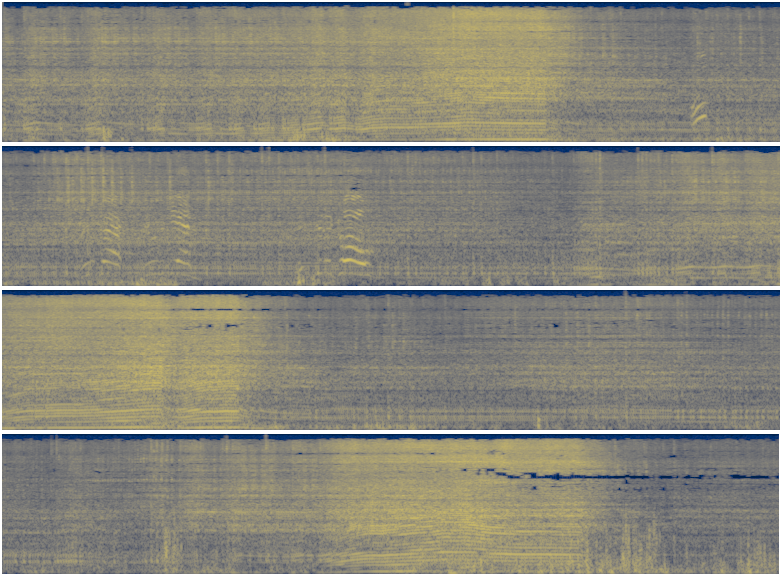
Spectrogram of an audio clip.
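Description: Snowmobile engines revving hard three times, each surge climbing in pitch, as they strain to tow a heavy loaded sleigh that will not move, dropping back to a lower running sound between pulls.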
